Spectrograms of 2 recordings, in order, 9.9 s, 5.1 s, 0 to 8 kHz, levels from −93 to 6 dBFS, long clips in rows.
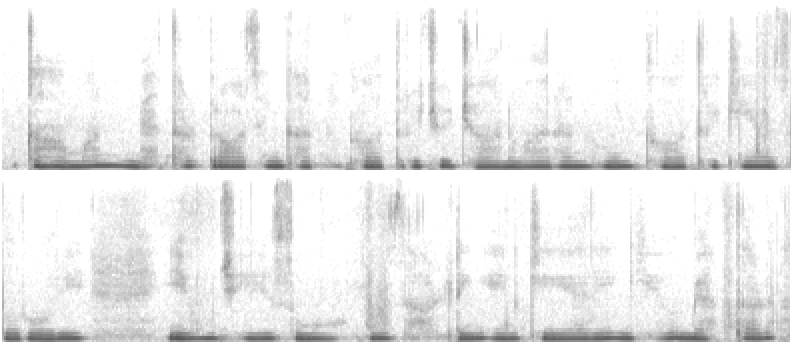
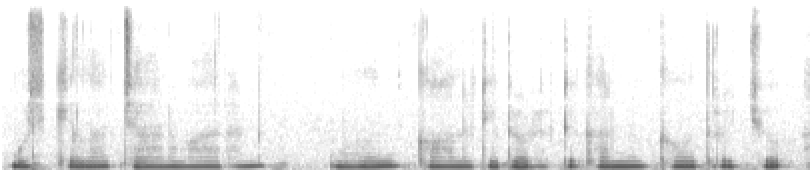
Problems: constant background noise, low volume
